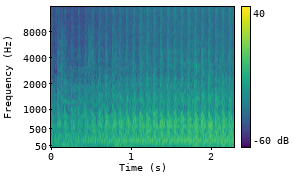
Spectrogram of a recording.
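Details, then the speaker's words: Samsung top-load washer on a spin-only cycle: rapid, hard, regular banging through the whole spin; not the dampers or suspension, broken drum hub suspected but not confirmed. "You can hear the noise. I'm suspecting actually drum hub in a drum hub broken. I think that's why it's making uh loud"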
